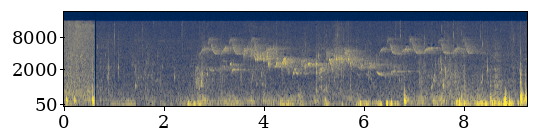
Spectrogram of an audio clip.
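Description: A kayak paddled over calm river water, with soft low thumps and splashes of the paddle strokes. A songbird sings a repeated high chirping phrase from about two and a half seconds in. At the very start a brief rustling hiss of reeds cuts off suddenly.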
